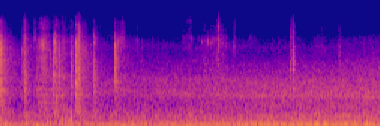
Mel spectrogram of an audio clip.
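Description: A few light clicks and taps of an air-conditioning thermistor being handled and fitted into place, mostly in the first second and a half and once more near the end, over a steady low hum.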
